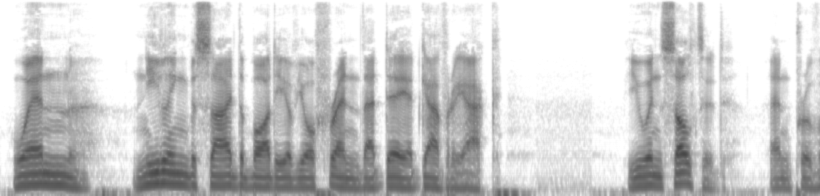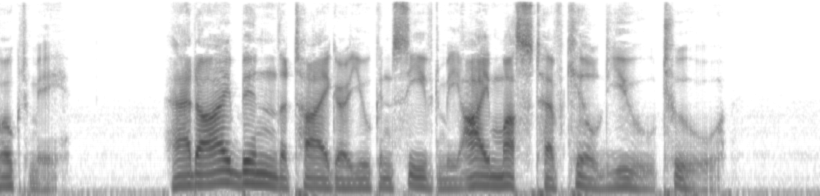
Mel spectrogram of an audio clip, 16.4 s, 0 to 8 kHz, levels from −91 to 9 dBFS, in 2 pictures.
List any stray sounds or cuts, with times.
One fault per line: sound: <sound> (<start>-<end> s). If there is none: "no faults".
no faults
